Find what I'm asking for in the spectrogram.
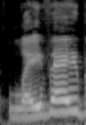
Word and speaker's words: Laufey: pod I'm obsessed with this girl named Laufey, but it's spelled L A U F E Y.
